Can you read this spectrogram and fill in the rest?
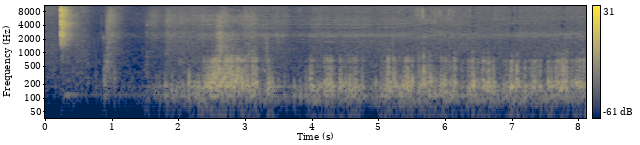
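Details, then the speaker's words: Peavey 6505+ amp head, freshly retubed, heard through the cabinet: after a pop, a low whooping, wavering rumble at a constant level, unaffected by volume or channel; owner suspects the preamp or a filter cap; unconfirmed. "ving a weird whooping whirling noise coming from my cabinet which I'm sure stems from the head the sound stays very frequent does not increase with any volume regardless of the channel"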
